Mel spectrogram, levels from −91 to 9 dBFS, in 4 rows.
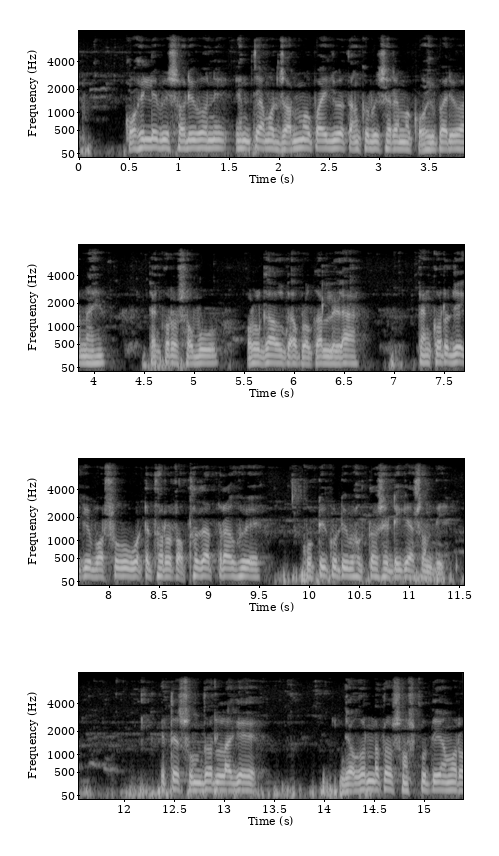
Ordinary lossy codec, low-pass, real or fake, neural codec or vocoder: none; 7.2 kHz; real; none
